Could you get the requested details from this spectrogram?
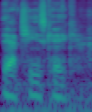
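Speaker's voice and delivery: very soft, flat, low-key hushed murmur. Retelling Tommy's answer when asked why he can't keep his game face, low-key, monotone Tommy Dreamer voice. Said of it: "Dreamer's very low key, monotone".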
